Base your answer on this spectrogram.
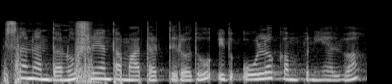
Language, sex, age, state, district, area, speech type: Kannada, female, 18-30, Karnataka, Bangalore Rural, rural, spontaneous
